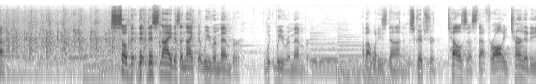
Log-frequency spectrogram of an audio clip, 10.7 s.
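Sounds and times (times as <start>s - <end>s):
audience clapping: 0.0s - 4.1s
speech: 2.2s - 6.6s, 7.3s - 10.7s.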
